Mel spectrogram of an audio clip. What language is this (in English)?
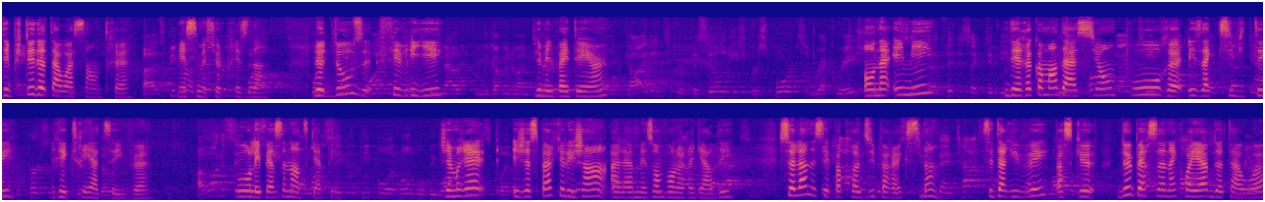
French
